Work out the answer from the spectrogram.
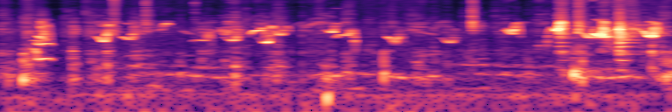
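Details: Young grey francolin chicks give quick, high, bent peeps in rapid succession, several birds overlapping. A louder, sharper chirp cluster comes near the end, with light clicks throughout.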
